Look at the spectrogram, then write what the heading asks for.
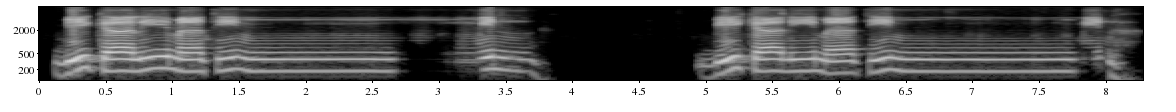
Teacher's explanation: Tanwin bertemu dengan mim, dimasukkan bi kalimatin min dan ditahan 2 harakat.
